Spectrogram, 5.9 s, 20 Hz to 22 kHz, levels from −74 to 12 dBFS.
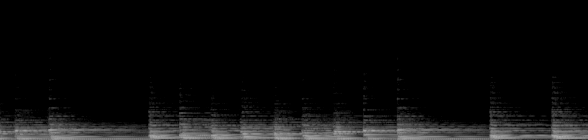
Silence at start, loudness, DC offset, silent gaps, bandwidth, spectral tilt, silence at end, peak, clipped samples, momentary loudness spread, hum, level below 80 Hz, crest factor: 0 s; -25 LUFS; under 0.1%; none; 9.6 kHz; -7 dB/octave; 0 s; -10 dBFS; under 0.1%; 9 LU; none; -64 dBFS; 16 dB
